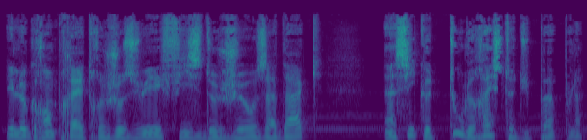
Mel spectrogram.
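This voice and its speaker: A man giving a solemn, deliberate, dramatised reading of scripture as narrator. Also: low voice. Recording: music behind the voice. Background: background music.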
